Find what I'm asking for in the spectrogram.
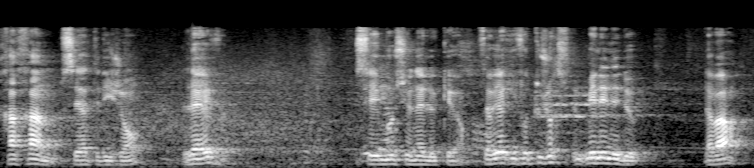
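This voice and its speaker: A man's voice: on the low side, steady tone, moderate pace, long pauses, crowd noise. A man teaching a religious class to a small group, asking questions, checking in with his listeners and often repeating words as he searches for phrasing. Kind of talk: interactive religious lesson. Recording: roomy room, faint background ambience.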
